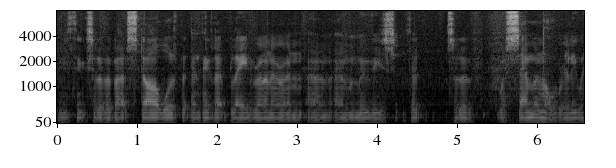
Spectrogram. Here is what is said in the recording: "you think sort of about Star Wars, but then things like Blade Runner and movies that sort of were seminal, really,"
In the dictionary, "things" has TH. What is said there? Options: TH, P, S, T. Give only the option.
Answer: TH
